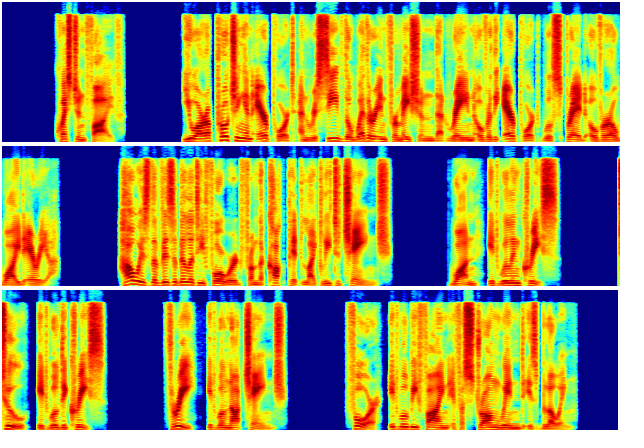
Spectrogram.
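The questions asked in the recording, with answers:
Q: How is the visibility forward from the cockpit likely to change?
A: 2: It will decrease.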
